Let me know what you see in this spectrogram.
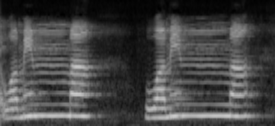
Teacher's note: यहाँ पर मीम मुशद्दद आ रहा है तो यहाँ पर आपको गुन्ना लाजमी करना है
